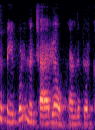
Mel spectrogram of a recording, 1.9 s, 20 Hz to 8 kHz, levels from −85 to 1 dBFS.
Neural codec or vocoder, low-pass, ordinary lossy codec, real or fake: codec, 16 kHz, 1.1 kbps, Voila-Tokenizer; none; none; fake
